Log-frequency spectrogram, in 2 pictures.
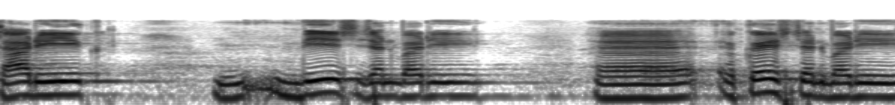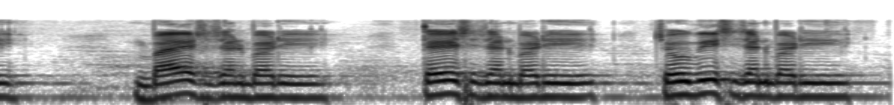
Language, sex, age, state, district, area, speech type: Maithili, male, 60+, Bihar, Darbhanga, rural, spontaneous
